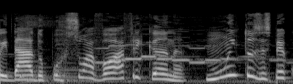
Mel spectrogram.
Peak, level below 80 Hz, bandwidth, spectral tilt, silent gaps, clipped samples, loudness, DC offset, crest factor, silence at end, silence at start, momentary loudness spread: -6 dBFS; -60 dBFS; 12 kHz; -4 dB/octave; none; under 0.1%; -21 LUFS; under 0.1%; 14 dB; 0 s; 0 s; 5 LU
